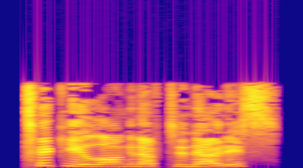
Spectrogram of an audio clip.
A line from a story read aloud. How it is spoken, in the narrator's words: the summoner giggled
